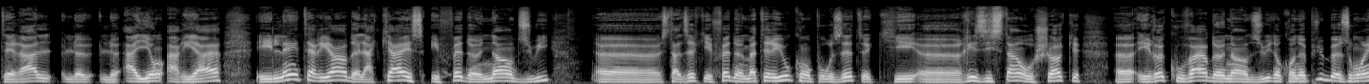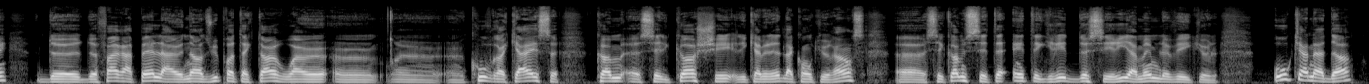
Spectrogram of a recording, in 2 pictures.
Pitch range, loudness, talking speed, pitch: 120-160 Hz, -15 LUFS, 165 wpm, 135 Hz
